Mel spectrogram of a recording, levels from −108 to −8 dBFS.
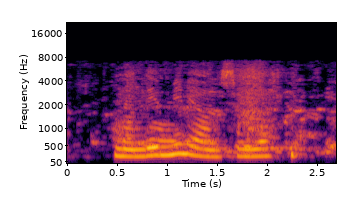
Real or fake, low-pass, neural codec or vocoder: real; 7.2 kHz; none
